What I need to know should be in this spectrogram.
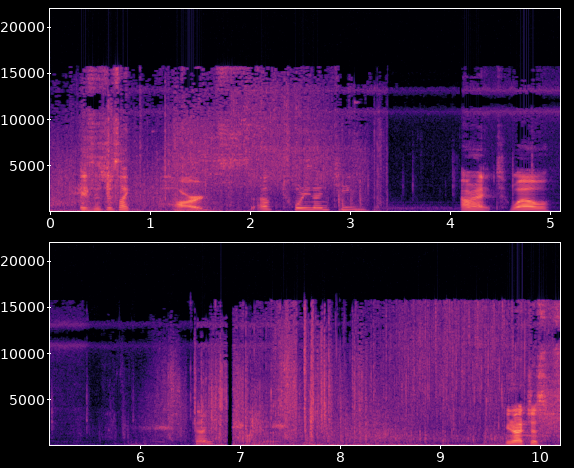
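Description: A grenade explodes with a loud boom nearby.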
